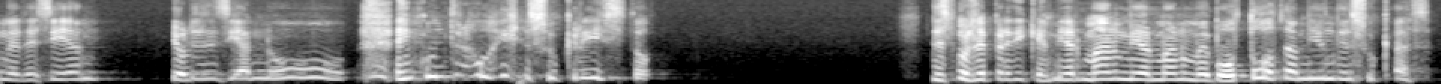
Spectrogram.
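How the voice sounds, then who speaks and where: A man's voice: sits high, a bit bright. A middle-aged male pastor giving a sermon, telling his testimony and acting out his family's voices. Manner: acts out family dialogue in raised voices.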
